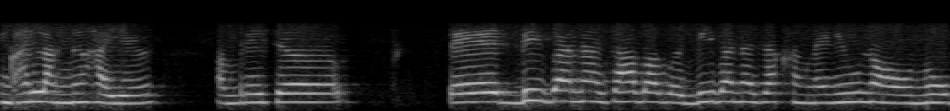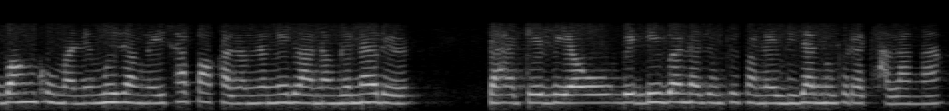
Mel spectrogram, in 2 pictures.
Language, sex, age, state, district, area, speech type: Bodo, female, 18-30, Assam, Kokrajhar, rural, conversation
